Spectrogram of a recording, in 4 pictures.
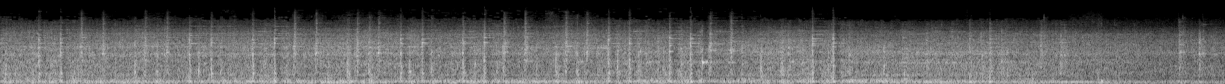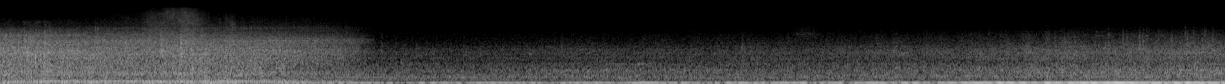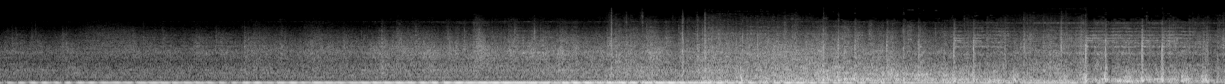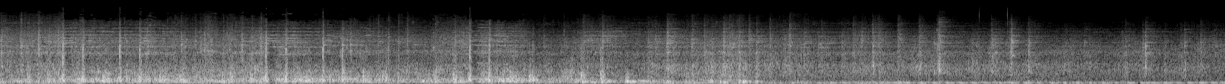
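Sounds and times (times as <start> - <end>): wheels clacking over rail joints: 0.0 - 15.2, 26.0 - 49.0
deep train engine rumble: 0.0 - 49.0.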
